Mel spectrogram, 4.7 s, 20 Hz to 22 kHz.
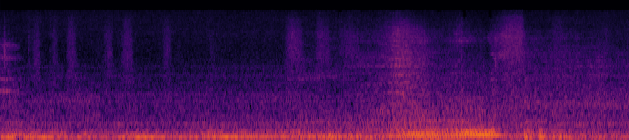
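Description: Small 200 hp car engine revving near and loud, a low steady drone that rises in pitch through several climbing blips toward the end.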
